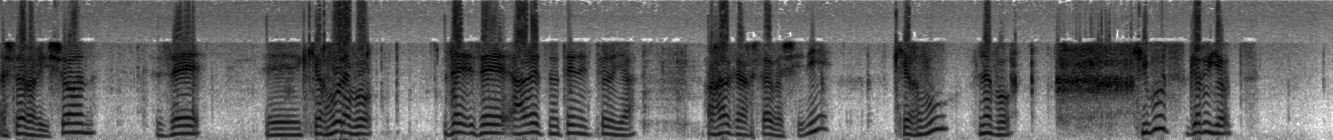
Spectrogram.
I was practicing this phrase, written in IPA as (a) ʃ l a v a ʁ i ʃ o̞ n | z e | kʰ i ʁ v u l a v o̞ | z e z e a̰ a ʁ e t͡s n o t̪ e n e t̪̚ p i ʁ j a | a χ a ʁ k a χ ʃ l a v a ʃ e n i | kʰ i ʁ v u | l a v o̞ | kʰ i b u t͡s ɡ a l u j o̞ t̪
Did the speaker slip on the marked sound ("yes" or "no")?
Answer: no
